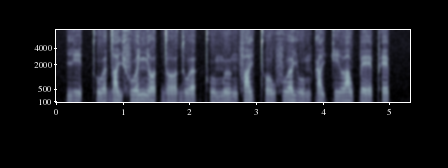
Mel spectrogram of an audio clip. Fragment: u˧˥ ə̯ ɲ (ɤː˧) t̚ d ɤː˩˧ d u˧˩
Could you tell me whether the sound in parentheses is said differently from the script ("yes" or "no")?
no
